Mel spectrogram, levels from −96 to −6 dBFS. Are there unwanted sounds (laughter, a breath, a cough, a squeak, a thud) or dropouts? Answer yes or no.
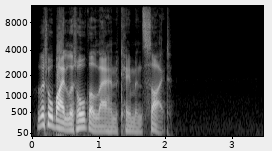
no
